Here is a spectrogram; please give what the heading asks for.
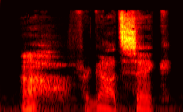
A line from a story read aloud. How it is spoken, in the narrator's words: I said, sighing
